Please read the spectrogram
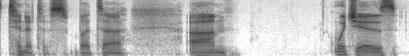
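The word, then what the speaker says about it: tinnitus: worried because I thought it was uh tinitus also called tenius um uh apparently the correct pronunciation is tinitus but uh um which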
